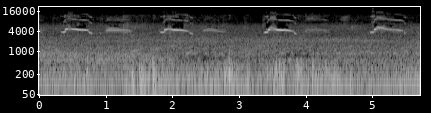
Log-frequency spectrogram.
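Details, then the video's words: A juvenile herring gull gives thin, high, downslurred squeaks, paired or single, about every second or two, over a steady low rumble of wind or traffic. "High pitch squeaking sounds of juvenile herring gull"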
